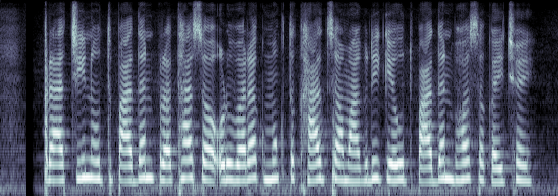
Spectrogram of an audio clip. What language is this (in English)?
Maithili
